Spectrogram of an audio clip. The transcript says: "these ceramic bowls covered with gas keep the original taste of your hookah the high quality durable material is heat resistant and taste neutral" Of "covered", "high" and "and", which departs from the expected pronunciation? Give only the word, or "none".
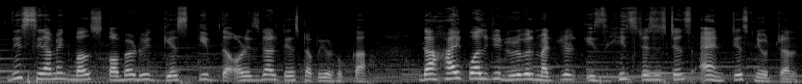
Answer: covered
